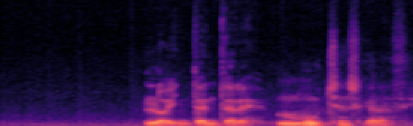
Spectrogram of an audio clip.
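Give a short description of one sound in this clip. An older man answers in a deep, firm voice.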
